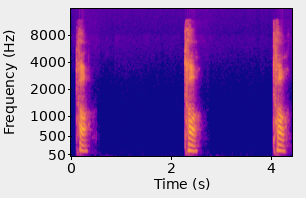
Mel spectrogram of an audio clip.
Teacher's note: আপনার যেই জিহবা আছে, এই জিহবা উপরে মাড়িতে গিয়ে টাচ খাবে, দেন আপনি সাউন্ডটাকে প্রডিউস করবেন ঠ ঠ ঠ।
